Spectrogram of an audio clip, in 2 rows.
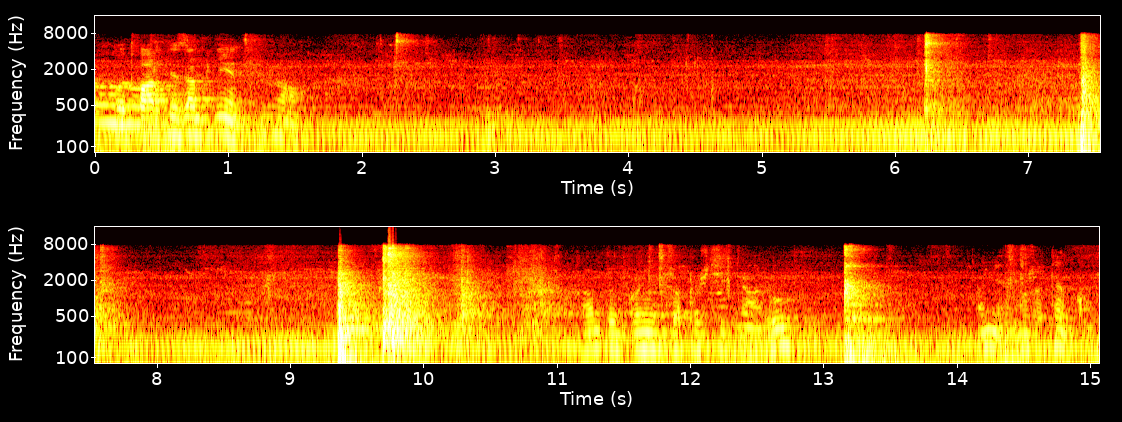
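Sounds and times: steady low hum: 0.0 - 15.0
sharp metal knocks: 13.2 - 14.8.

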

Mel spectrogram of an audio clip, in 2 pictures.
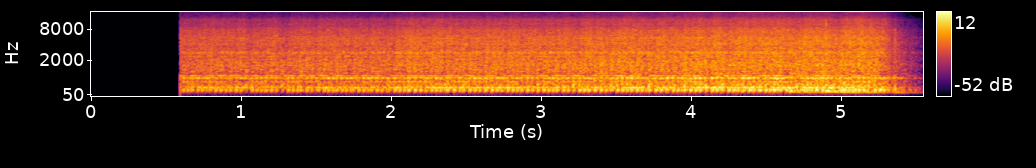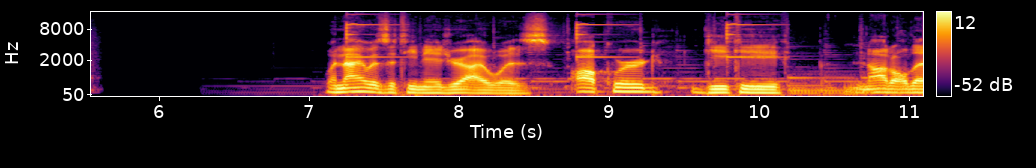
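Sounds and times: snare drum roll: 0.6 - 5.6.

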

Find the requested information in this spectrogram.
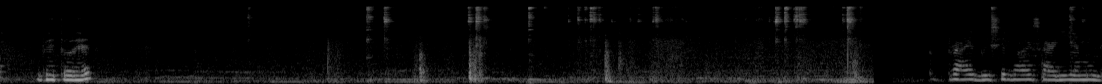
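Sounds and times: low steady hum: 0.0 - 9.6
metal bangles jangling: 3.6 - 4.1, 4.7 - 6.8, 7.5 - 8.8.

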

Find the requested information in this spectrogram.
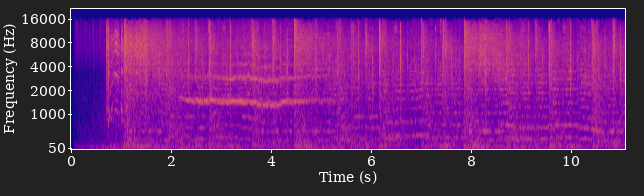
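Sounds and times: music: 0.2 - 11.0
engine rumble and revving: 0.7 - 11.0.

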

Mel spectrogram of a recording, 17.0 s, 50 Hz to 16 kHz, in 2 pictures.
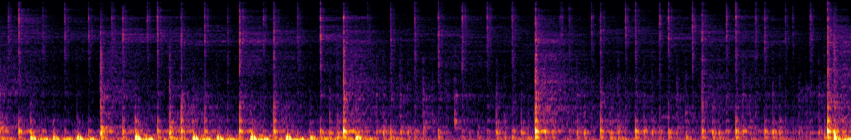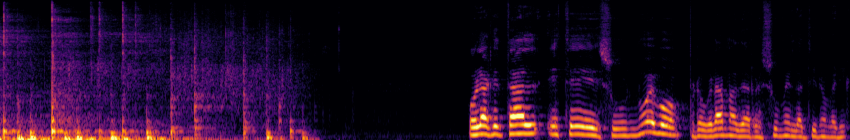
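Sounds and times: percussion theme music: 0.0 - 11.8
heavy low drum hits: 5.1 - 6.6.

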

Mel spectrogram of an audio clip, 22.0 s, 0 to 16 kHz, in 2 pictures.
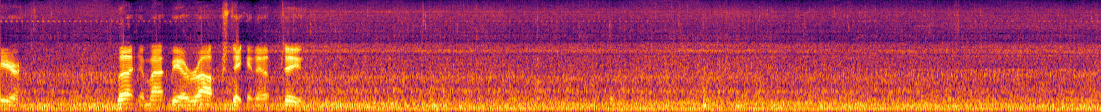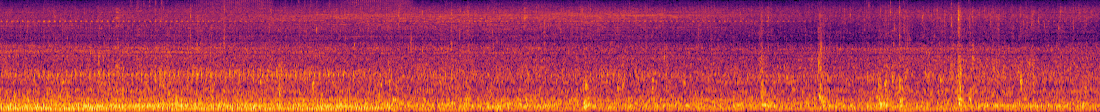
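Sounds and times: boat motor humming: 0.0 - 22.0.

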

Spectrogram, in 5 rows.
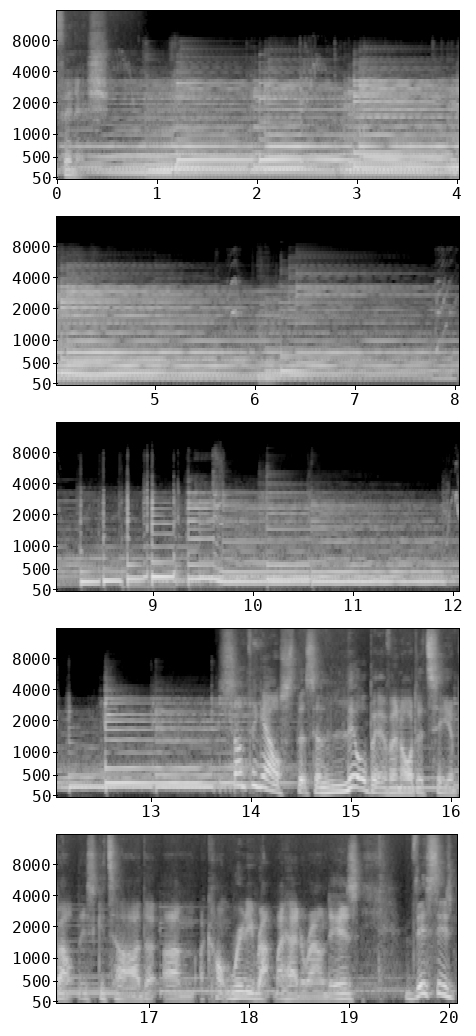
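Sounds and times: electric guitar playing: 0.0 - 20.0.

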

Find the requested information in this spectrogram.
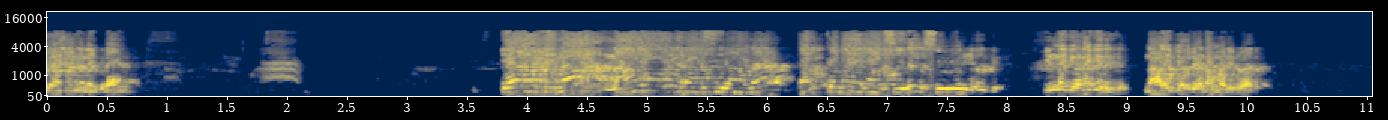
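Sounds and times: bird cawing: 0.8 - 2.2, 3.0 - 3.8, 7.7 - 8.6.

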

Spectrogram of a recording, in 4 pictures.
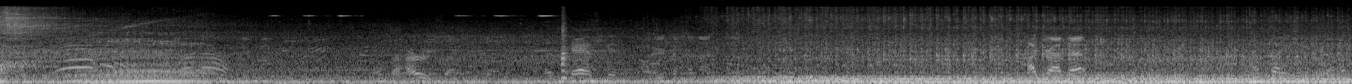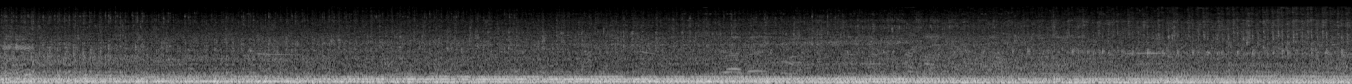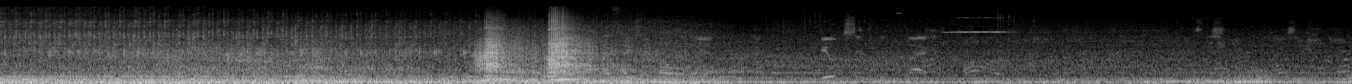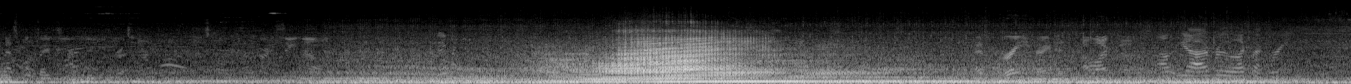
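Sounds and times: vehicle engine rumble: 0.0 - 54.0.

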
